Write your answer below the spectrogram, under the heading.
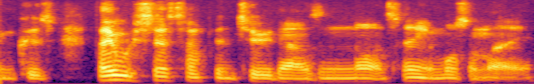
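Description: A man with an English accent speaks against a quiet background. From England. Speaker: podcast co-host. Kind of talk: casual interview.

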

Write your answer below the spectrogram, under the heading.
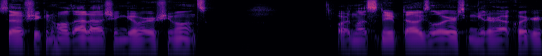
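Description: A man mumbles at a fairly quick pace in a fairly low pitch, his intonation monotone and flat, with long, frequent pauses against a quiet background. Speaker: wrestling podcast co-host. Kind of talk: casual chat. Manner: mumbling.

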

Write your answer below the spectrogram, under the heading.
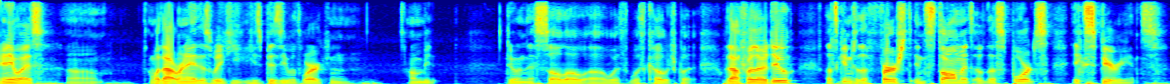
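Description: At a moderate pace, a man with an ordinary speaking voice talks in a medium pitch with ordinary pitch variation. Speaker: podcast host. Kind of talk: podcast intro and outro.

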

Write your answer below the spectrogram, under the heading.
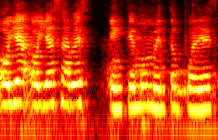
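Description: A woman at a moderate pace with fairly even intonation, amid noticeable background noise. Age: 30s. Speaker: tattoo artist. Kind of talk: casual chat.

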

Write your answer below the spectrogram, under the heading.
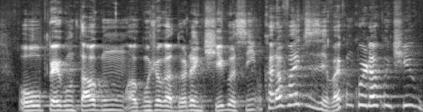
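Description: A man talks at a very fast pace in a fairly high voice. His intonation is lively. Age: 20s. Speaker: podcast guest. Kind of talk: casual chat.

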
